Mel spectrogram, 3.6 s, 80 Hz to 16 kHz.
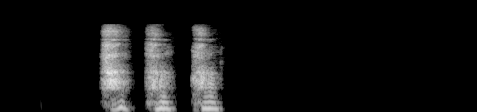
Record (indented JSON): {
  "exhalation_length": "3.6 s",
  "exhalation_amplitude": 13023,
  "exhalation_signal_mean_std_ratio": 0.3,
  "survey_phase": "alpha (2021-03-01 to 2021-08-12)",
  "age": "45-64",
  "gender": "Female",
  "wearing_mask": "No",
  "symptom_none": true,
  "smoker_status": "Never smoked",
  "respiratory_condition_asthma": false,
  "respiratory_condition_other": false,
  "recruitment_source": "REACT",
  "submission_delay": "2 days",
  "covid_test_result": "Negative",
  "covid_test_method": "RT-qPCR"
}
